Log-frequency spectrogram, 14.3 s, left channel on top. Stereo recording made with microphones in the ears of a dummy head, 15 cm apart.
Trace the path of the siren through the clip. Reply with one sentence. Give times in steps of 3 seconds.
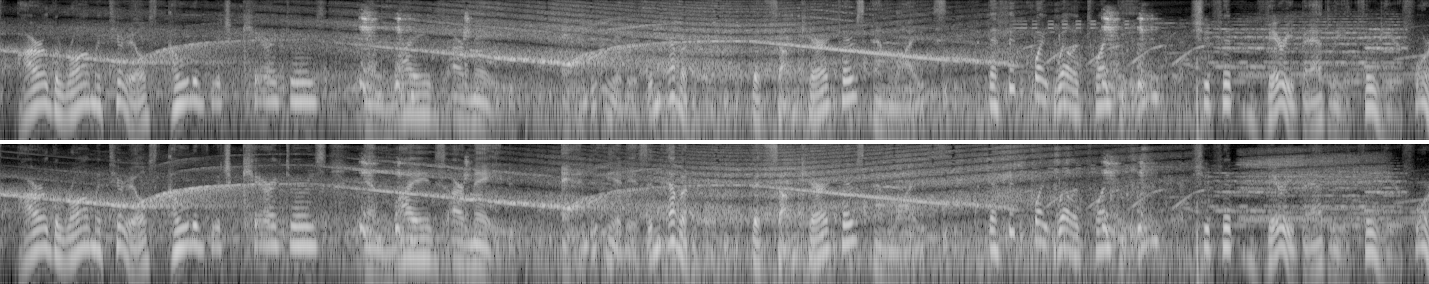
In this clip you hear the siren on the right from 0 s, in the centre from 3 s and on the left from 6 s.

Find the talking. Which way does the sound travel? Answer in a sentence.
In this clip you hear the talking move from left to right and back again.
